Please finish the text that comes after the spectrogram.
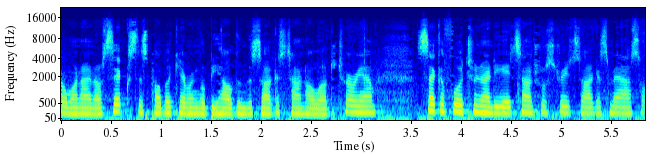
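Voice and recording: A woman speaks at a fairly low pitch. Her tone is slightly mellow.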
